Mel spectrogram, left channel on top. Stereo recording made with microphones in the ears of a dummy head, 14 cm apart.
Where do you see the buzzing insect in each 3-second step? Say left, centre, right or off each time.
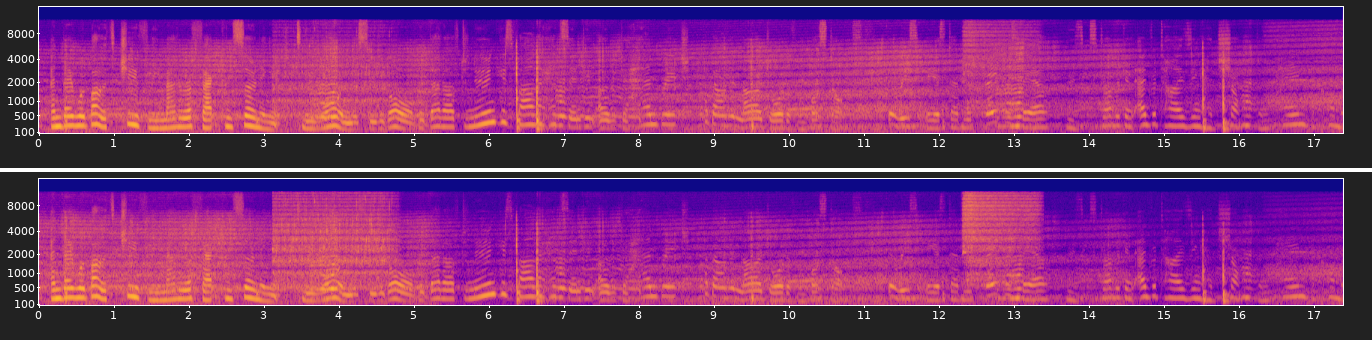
right, centre, left, left, left, left.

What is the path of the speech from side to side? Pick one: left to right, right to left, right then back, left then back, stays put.
right to left.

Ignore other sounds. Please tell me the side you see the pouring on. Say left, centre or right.
right.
